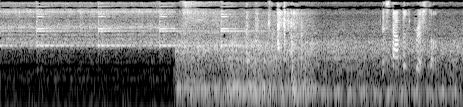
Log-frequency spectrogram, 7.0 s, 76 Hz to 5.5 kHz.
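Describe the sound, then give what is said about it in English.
A Regional Rail R7 train, number 4618, idles on track 1 at a station platform, a steady mechanical hum and rumble that thickens partway through, with scattered clanks and muffled, indistinct voices in the background. “Scepter on track 1, train number 4618, Scepter Regional Rail R7.”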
